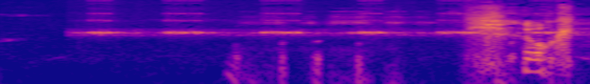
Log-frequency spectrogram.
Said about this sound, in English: See if I can find that cricket noise that is behind.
